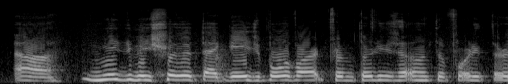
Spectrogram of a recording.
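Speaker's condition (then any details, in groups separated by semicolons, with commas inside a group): Cerebral palsy; unable to type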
